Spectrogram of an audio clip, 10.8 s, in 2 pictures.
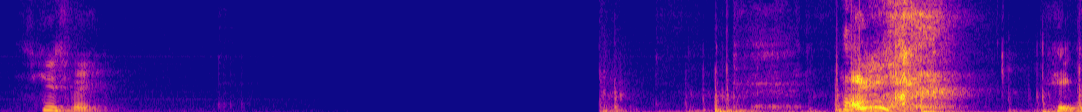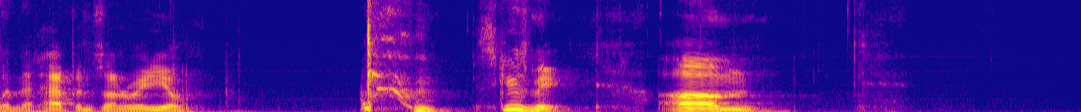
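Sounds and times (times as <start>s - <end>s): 
speech: 0.2s - 0.6s, 4.2s - 4.7s, 5.3s - 6.5s, 7.4s - 9.4s
sneeze: 4.2s - 4.9s, 7.2s - 7.6s.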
